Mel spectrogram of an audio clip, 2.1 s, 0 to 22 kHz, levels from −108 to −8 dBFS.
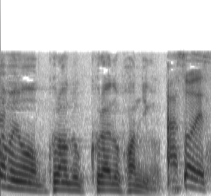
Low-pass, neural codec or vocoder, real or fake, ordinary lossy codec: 7.2 kHz; none; real; none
